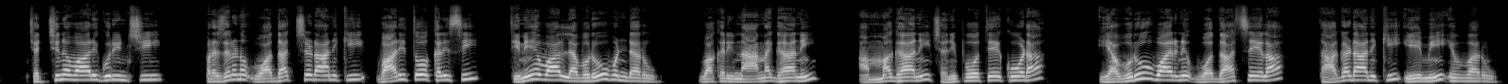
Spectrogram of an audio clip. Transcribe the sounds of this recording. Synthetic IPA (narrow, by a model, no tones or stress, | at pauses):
t͡ʃet͡ʃːinɐʋaːɾiɡuɾiɲt͡ʃi | pɾɐd͡ʒɐlɐnuʋɔːd̪aːt͡ʃɐɽaːnikiʋaːɾit̪o̞ːkɐlisi | t̪ineːʋaːɭːɛʋɐɾuːuɳɖaɾu | okɐɾinaːnɐɡʱaːni | ɐ̰mːɐɡʱaːnit͡ʃɐnipo̞ːt̪e̞ːkuːɽaː | ɛʋɐɾuːʋaːɾiniɔːd̪aːt͡ʃɛːlaː | t̪aːɡɐɽaːnikiʔeːmiːʔiʋːɐɾu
